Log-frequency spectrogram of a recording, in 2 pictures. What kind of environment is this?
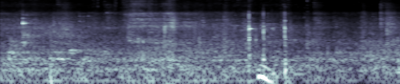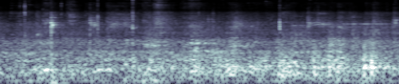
restaurant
